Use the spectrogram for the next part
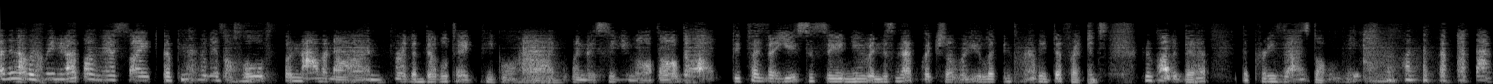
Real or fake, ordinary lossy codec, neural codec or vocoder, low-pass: fake; MP3, 32 kbps; codec, 44.1 kHz, 0.9 kbps, DAC; 7.2 kHz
